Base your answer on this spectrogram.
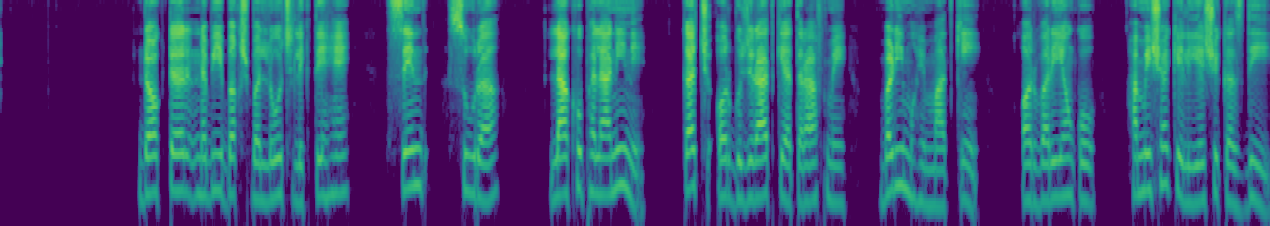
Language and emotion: Urdu, neutral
